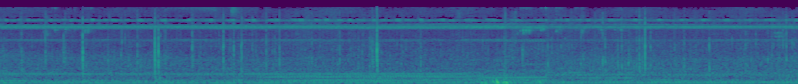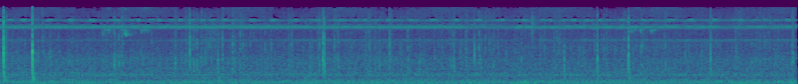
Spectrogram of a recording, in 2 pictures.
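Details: Crickets at home keep up a thin, steady, high-pitched trilling over soft light-rain patter and scattered clicks.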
